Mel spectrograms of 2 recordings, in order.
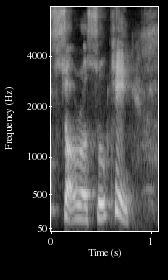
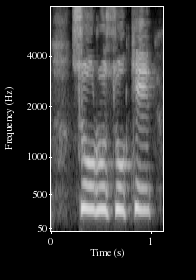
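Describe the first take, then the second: First: The word is said with its Yoruba tones. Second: The word is read without its Yoruba tones. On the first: This is the word the author thinks she wrote. The speaker calls it right. "but in her head, she's selling Sorosoke" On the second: This is what the unmarked spelling actually reads as. The speaker calls it wrong. "she's literally selling Sorosoke"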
